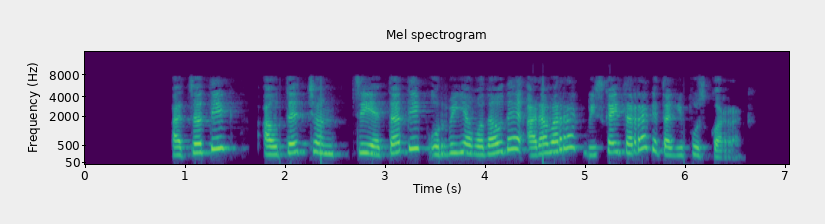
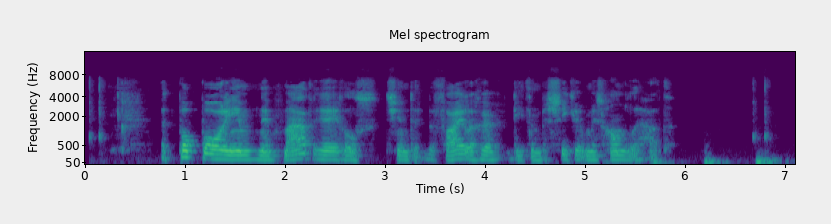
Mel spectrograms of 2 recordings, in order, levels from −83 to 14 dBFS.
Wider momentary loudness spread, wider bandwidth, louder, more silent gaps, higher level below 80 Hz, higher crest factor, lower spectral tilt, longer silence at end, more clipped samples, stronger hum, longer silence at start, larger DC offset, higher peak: second, 9 LU vs 21 LU; about the same, 7.8 kHz vs 7.6 kHz; first, -14 LUFS vs -26 LUFS; first, 1.65-1.72 s vs none; second, -60 dBFS vs -46 dBFS; second, 14 dB vs 20 dB; second, -4 dB/octave vs -6 dB/octave; first, 0.5 s vs 0.2 s; neither; neither; first, 0.9 s vs 0.05 s; neither; first, 0 dBFS vs -8 dBFS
